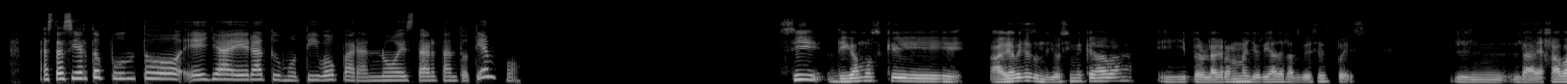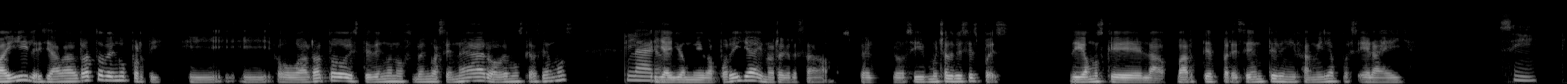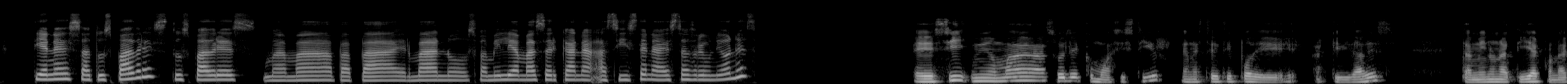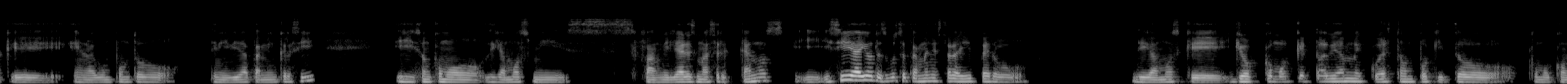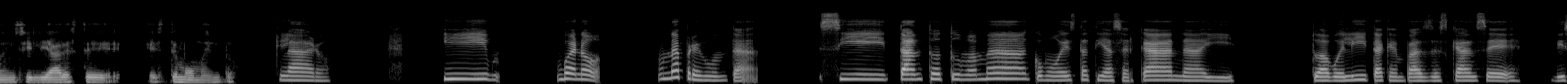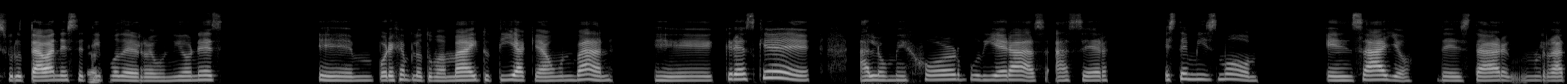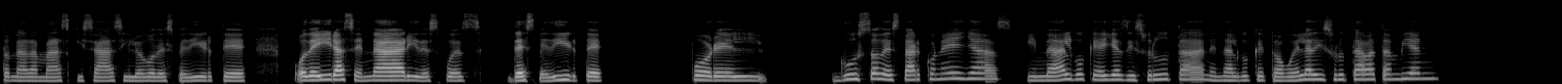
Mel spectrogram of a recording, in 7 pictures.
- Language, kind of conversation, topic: Spanish, advice, ¿Cómo puedo aprender a disfrutar las fiestas si me siento fuera de lugar?
- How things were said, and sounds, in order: other background noise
